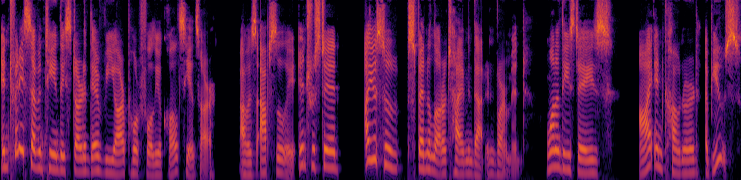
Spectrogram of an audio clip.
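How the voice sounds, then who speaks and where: In a very clean recording with a silent background, a woman with an Indian accent speaks fairly quickly at medium pitch with lively intonation. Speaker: cybersecurity professional and nonprofit founder. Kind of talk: casual interview chat.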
